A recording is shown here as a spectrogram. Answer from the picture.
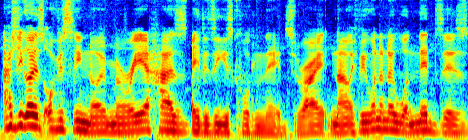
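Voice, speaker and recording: Over music in the background, a man speaks at a fairly quick pace and medium pitch with lively intonation. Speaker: YouTuber. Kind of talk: casual commentary. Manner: stutters.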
